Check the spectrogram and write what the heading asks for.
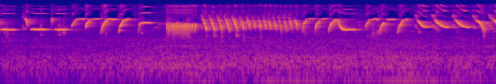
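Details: To stir lazy canaries into song, a canary delivers swooping whistles, a loud buzzy burst, a long fast rolling trill, and then evenly spaced descending slurs with high chip notes above.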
